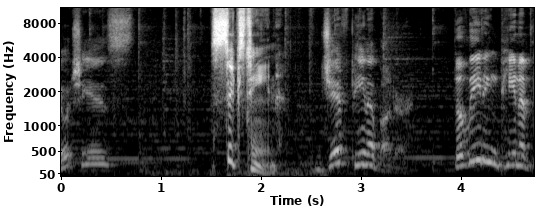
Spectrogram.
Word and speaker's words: Jif: Jif peanut butter. The leading peanut butter in the United States since 1981, Jif peanut butter is a very popular snack, but an alternate memory recalling it as Jiffy peanut butter is widespread.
